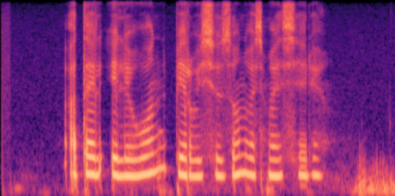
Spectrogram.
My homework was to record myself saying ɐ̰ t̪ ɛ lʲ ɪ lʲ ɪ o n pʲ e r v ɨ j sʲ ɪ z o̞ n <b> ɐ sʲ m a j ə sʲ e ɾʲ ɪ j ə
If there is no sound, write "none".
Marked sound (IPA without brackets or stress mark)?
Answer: v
